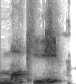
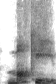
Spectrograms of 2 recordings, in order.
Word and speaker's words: Maqui: um I found out about a berry called mocky um a couple of years ago and uh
